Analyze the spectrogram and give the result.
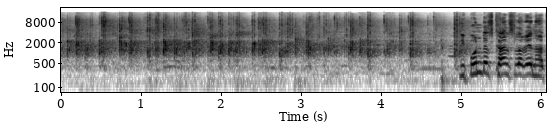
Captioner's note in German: Beifall AfD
